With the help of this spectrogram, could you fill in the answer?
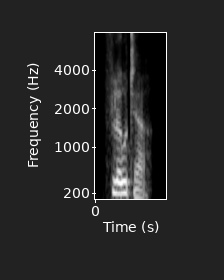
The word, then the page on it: floater: Indian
